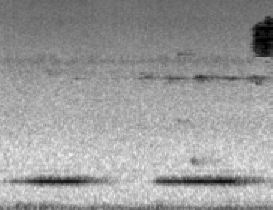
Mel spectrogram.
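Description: Near silence, broken by two faint steady tones of one pitch, each a little under a second long.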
